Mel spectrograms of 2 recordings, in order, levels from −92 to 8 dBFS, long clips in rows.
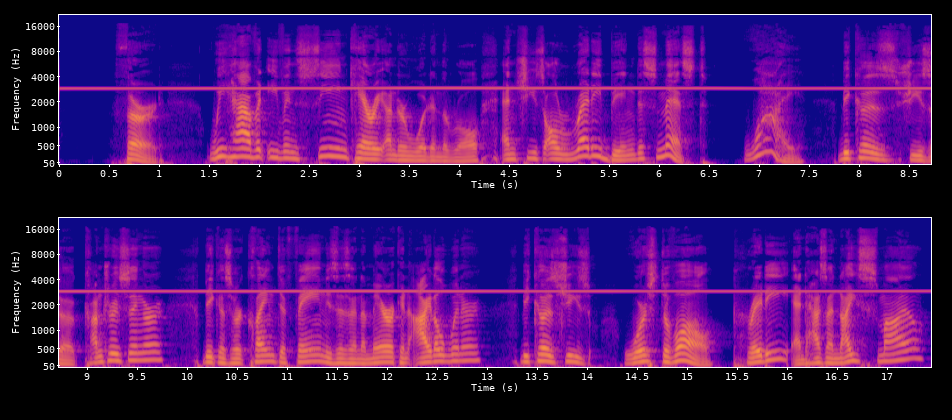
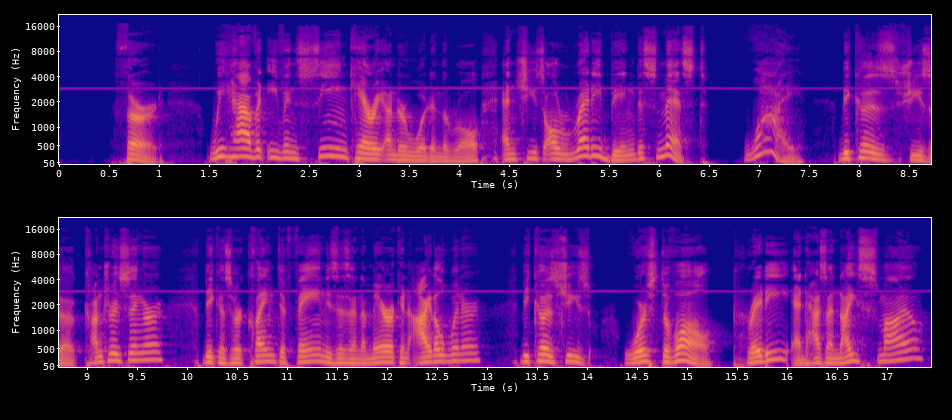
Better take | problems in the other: second | high-pitched whine; loud; throughout; 3 kHz, 9 dB below the speech; faint in the second

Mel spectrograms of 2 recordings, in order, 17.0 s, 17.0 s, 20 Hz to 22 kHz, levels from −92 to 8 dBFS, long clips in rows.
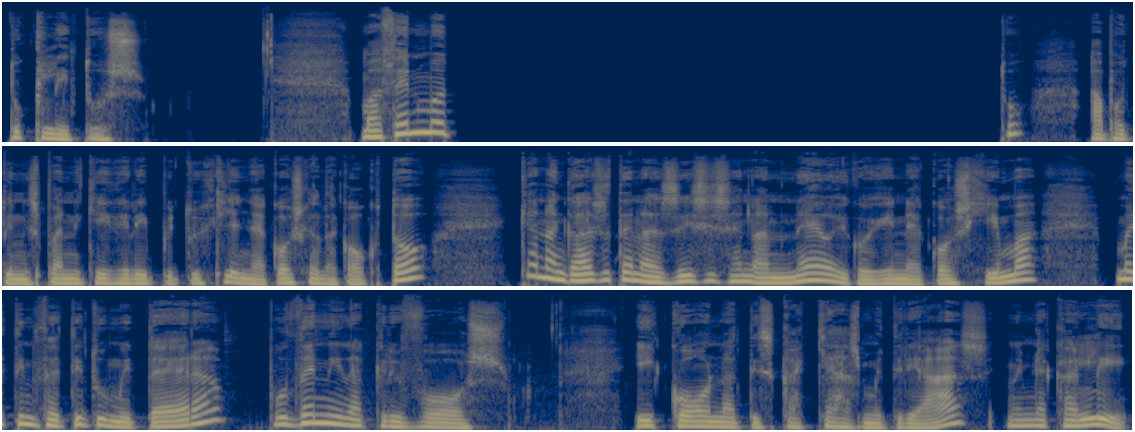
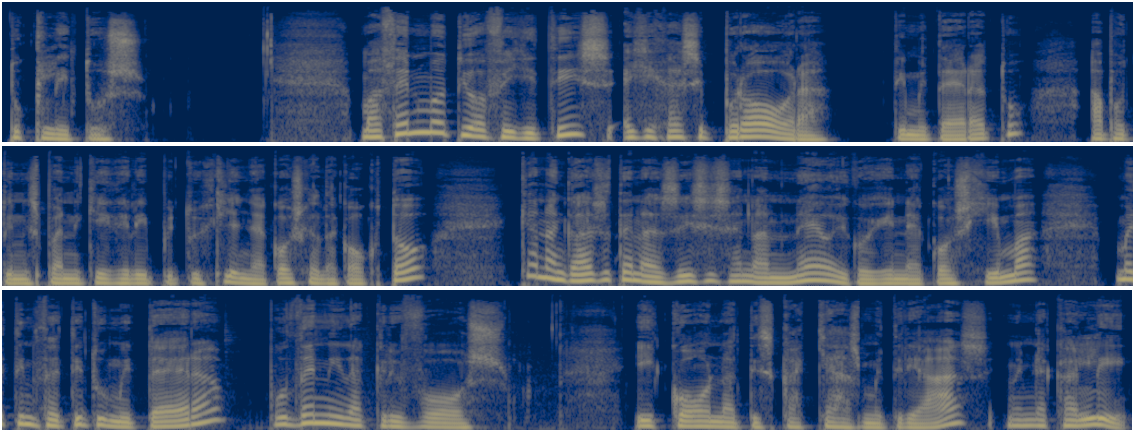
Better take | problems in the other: second | audio cutting out; at 2.5 s for 2.5 s

